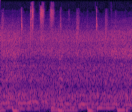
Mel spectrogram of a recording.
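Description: Ocean surf washing onto a shore on a clear day with distant mountains, a steady broad wash of waves with low rumbling surges rolling in every second or so, no voices.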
